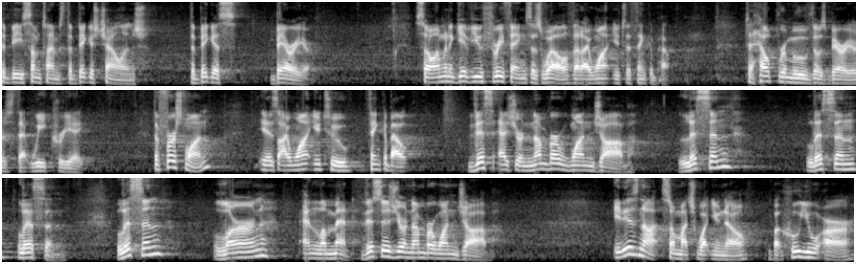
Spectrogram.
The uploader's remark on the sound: featuring a message from the Restore Conference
